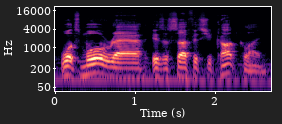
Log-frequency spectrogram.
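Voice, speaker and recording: A man's voice: lowish voice, expressive, unhurried, soft background music. A man chatting casually as a podcast host.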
